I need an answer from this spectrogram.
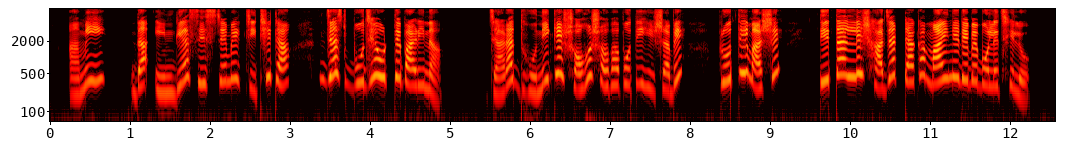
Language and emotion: Bengali, surprised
